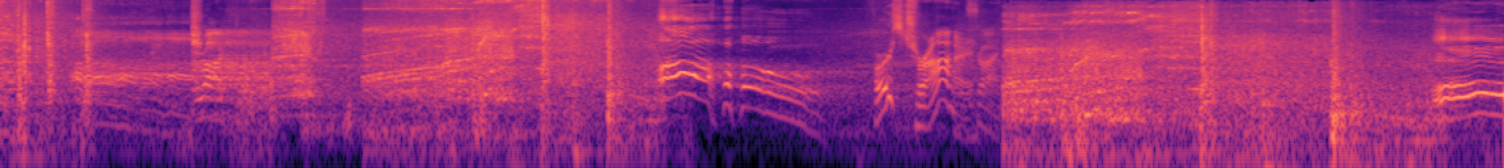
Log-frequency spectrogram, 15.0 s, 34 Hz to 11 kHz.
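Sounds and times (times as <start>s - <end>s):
person shouting: 6.6s - 8.4s, 14.3s - 15.0s.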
